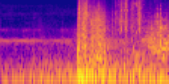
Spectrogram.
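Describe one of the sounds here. Rapid gunfire bursts out loudly.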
